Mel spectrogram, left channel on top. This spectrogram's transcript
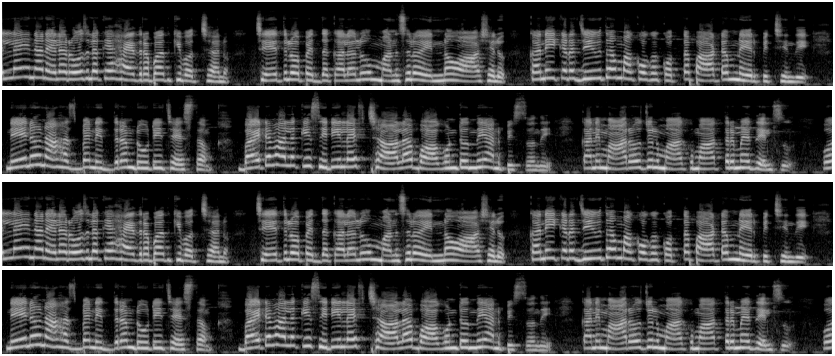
నెల రోజులకే హైదరాబాద్‌కి వచ్చాను. చేతిలో పెద్ద కలలు, మనసులో ఎన్నో ఆశలు. కానీ ఇక్కడ జీవితం మాకు ఒక కొత్త పాఠం నేర్పించింది. నేను నా హస్బెండ్ ఇద్దరం డ్యూటీ చేస్తాం. బయట వాళ్ళకి సిటీ లైఫ్ చాలా బాగుంటుంది అనిపిస్తుంది. కానీ మా రోజులు మాకు మాత్రమే తెలుసు.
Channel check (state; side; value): identical; both; correlation 1.00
